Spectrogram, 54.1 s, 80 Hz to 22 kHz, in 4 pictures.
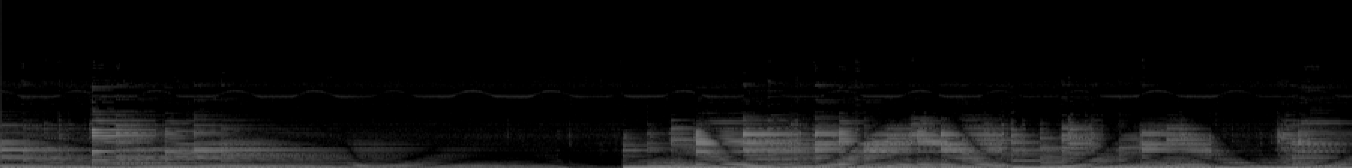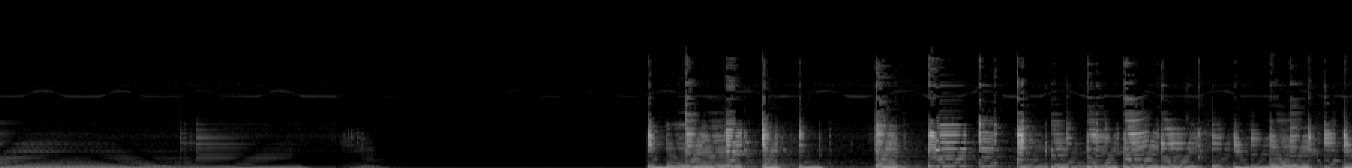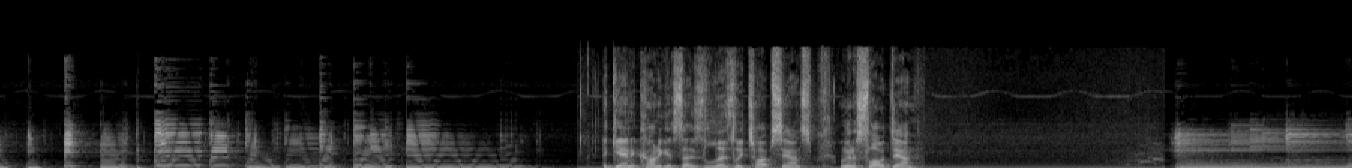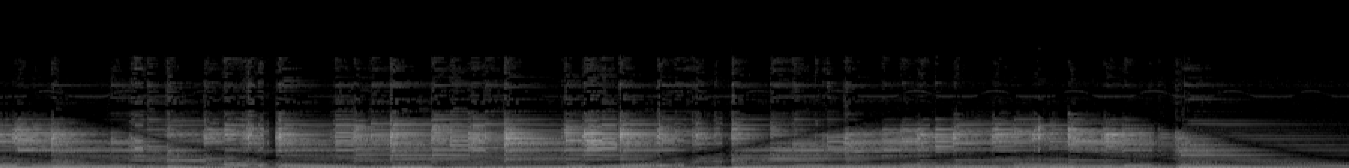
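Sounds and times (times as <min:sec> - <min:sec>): phased electric guitar: 0:20.0 - 0:54.0.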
